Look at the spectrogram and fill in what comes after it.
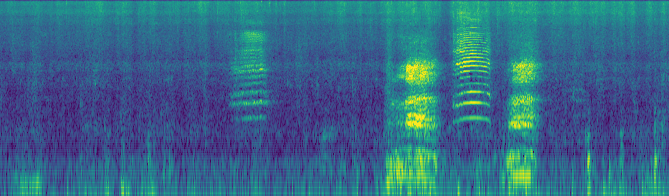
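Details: Sheep and lambs at Ewetopia Farms during morning feeding chores give scattered bleats: a faint distant one, then three louder quavering cries close together near the end, over low farmyard rumble and shuffling.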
